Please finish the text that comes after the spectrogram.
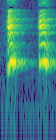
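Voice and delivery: very high, loud cackling eh; witch cackle. Shown as a demonstration. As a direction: squeal the eh like a witch. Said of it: "make the sound eh".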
